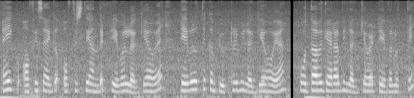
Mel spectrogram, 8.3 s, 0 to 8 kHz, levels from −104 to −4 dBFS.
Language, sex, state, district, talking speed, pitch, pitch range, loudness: Punjabi, female, Punjab, Pathankot, 165 wpm, 220 Hz, 205-240 Hz, -18 LUFS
